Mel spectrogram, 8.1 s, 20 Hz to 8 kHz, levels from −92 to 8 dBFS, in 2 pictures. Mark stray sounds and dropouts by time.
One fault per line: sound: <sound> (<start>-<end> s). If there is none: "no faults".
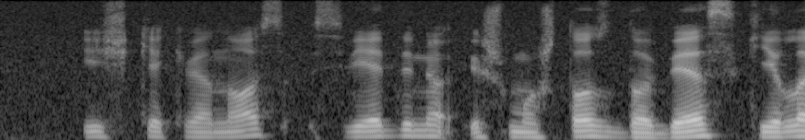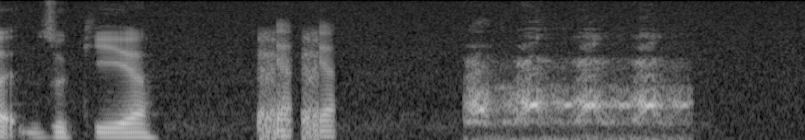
sound: laugh (5.3-5.7 s)
sound: bark (6.3-7.5 s)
